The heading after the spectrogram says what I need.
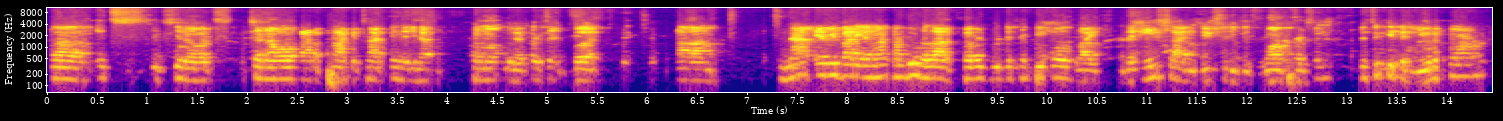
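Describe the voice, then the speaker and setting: A man's voice: fairly high pitch, fairly even intonation, brisk, a bit bright, far from the mic. A man being interviewed at a convention about his comic book, talking in a rambling way with lots of fillers and restarts. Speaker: comic book creator, guest. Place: convention hall. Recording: roomy echo, from off mic.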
